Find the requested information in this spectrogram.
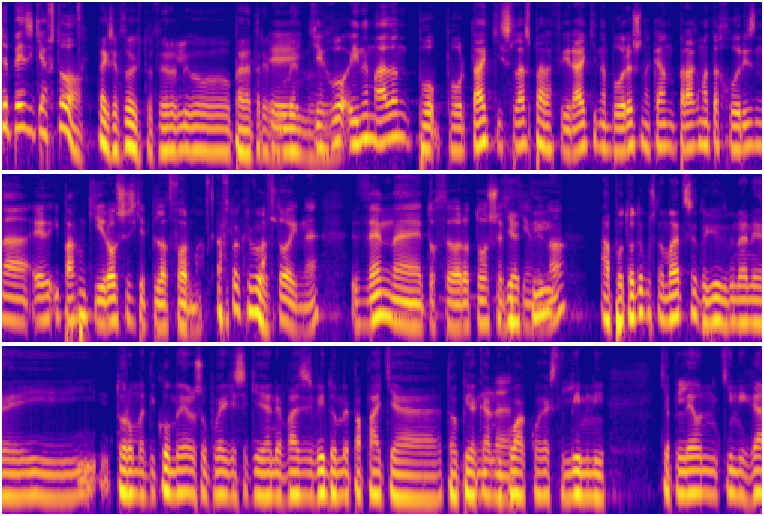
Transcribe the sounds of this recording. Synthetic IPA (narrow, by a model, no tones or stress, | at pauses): ot̪e̞pe̞ziceɐft̪o̞d̪ɐksiɐft̪o̞oçi̥t̪oθeo̞ɾoliɣo̞pɐɾɐt̪ɾemenoeɣo̞ʔine̞mɐlo̞npopo̞ɾt̪ɐcislɐspɐɾɐθiɾɐcinɐbo̞ɾe̞sunnɐkɐnunpɾɐɣmɐt̪ɐxo̞ɾiznɐeipɐɾxuɲciɾo̞sizʝɐt̪iblɐt̪fo̞ɾmɐɐft̪oɐkɾivoɐsft̪o̞ine̞ | ðe̞nt̪o̞θe̞o̞ɾo̞t̪o̞so̞e̞ʝiɐtinino | ɐpo̞t̪o̞t̪e̞pust̪ɐmɐt̪i̥set̪oʝut̪jubnɐnei | t̪o̞ɾo̞mɐnd̪iko̞me̞ɾo̞so̞pue̞ɾçese̞ceɐne̞vɐzizvid̪ome̞pɐpɐcɐt̪ɐopiɐkɐnuneuɐkuɣɐst̪ilimni | ce̞ple̞o̞nciniɣɐ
